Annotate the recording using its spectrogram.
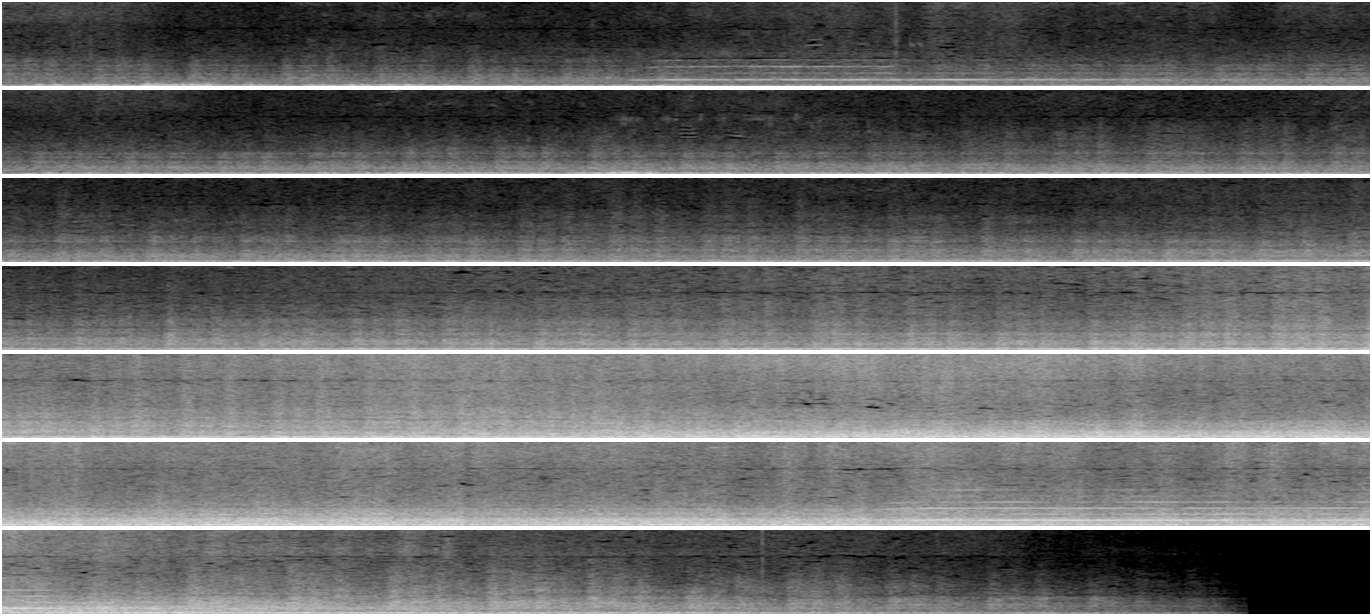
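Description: Steam locomotive hauling a train, heard from far off as it approaches and passes close by. A short, distant whistle sounds about two seconds in. The rumble and rail noise build to a loud peak, and a second, louder whistle blast comes near the end.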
